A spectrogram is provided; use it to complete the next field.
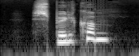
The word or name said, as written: spølkum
